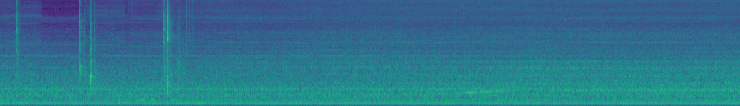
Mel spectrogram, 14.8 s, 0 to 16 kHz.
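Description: A Panasonic PV-945H Omnivision VHS VCR from 1999/2000 rewinds a tape with a low, steady mechanical hum and faint whir, accompanied by a few sharp clicks early on, then a long, even running drone with no talking.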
